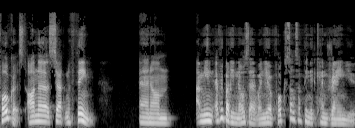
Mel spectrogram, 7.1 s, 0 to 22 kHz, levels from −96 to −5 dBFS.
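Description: Adaptive stream at a lower bitrate from 3.96 s onward: a slowed connection forced a gapless switch, abruptly removing everything above 11.5 kHz and leaving artefact-laden speech.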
